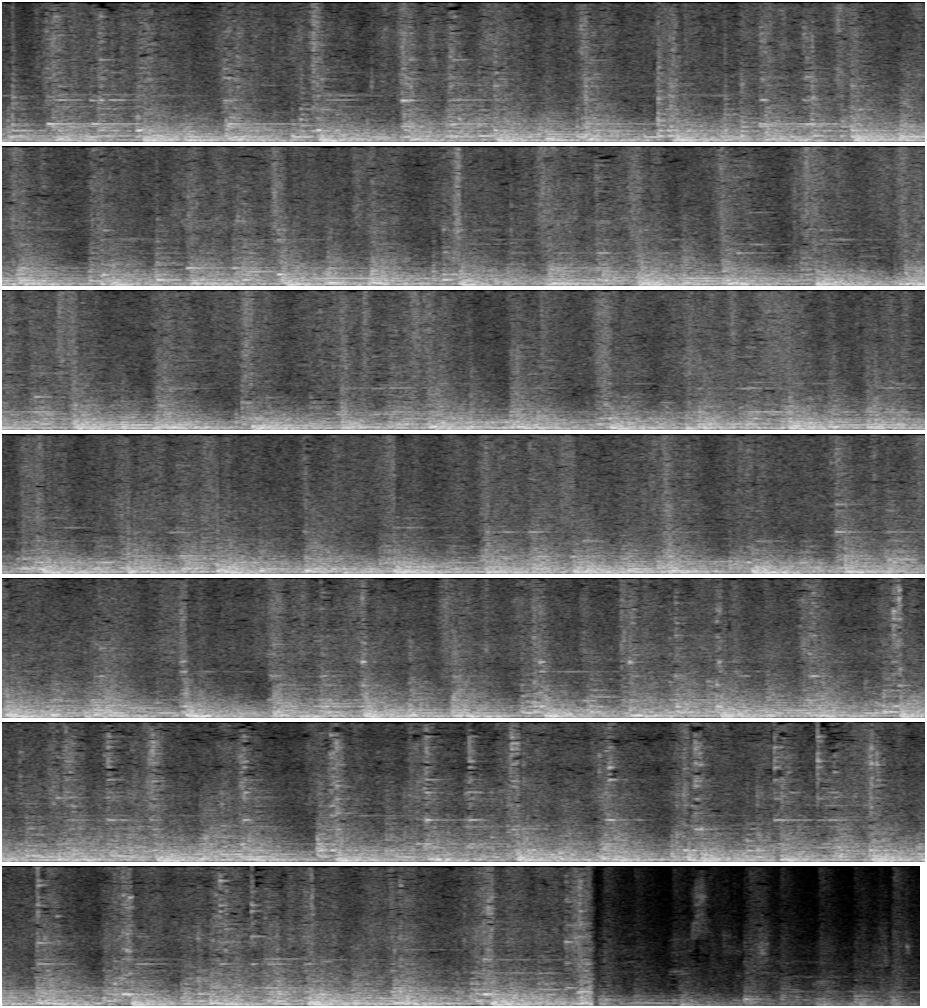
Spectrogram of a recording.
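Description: Group samba percussion: large bass drums struck with mallets and metal shakers playing a steady, dense rhythm together.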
